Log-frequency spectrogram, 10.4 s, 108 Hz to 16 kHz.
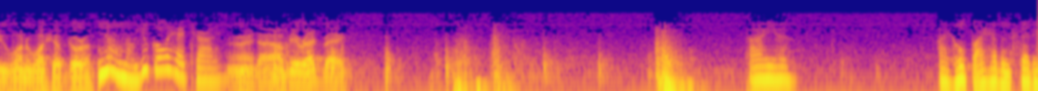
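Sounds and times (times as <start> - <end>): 
speech: 0.0 - 4.6, 7.6 - 8.0, 9.4 - 10.3
soft knocks and shuffles: 3.3 - 7.0
kitchen door creaking open on a squeaky hinge and thumping shut: 4.3 - 7.2.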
